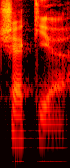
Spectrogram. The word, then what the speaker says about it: Czechia: That's how you say it, Czechia. I've been saying Czechia, and people keep telling Czechia.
